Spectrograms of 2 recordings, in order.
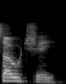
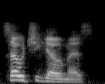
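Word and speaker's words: Xóchitl: Apparently it's pronounced Sochi, so that's good. – Ah, okay. – Sochi Gomez. – So you put a bit too much flair on it, if anything.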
